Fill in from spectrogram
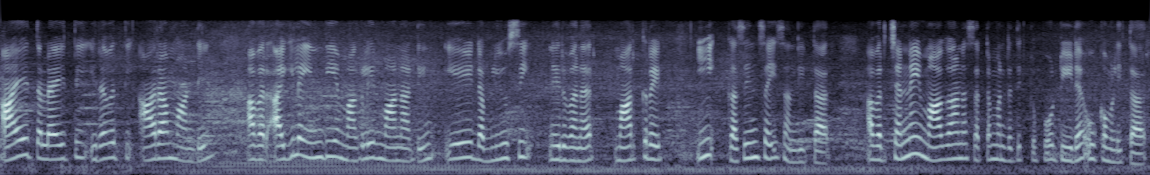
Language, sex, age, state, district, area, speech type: Tamil, female, 18-30, Tamil Nadu, Kallakurichi, rural, read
